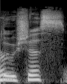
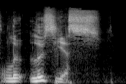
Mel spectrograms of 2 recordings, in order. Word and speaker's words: Lucius: That's how they say it in the film. I don't know. Lucius. – Okay. – Well, that's how Voldemort says it, so I'm going to go with that. – Because he has a snake lisp. – Hey, don't lisp shame. – I'm not. I'm saying Voldemort says his name wrong.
